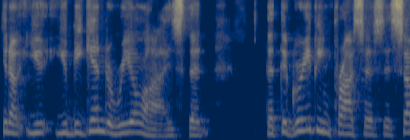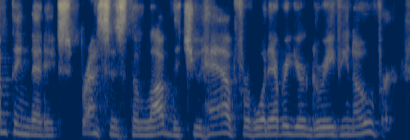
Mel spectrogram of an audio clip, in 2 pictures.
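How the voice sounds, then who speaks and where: A somewhat breathy voice at a moderate pace, with lively intonation and a quiet background. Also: man. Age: 60s. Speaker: youth mentor and author. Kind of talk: interview. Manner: halting, many repeated words.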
